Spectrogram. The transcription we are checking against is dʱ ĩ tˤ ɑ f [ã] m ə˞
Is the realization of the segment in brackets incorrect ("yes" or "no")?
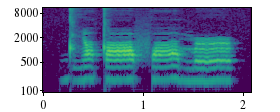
yes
